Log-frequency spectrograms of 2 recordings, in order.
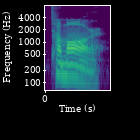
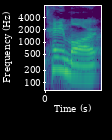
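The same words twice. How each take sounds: First: The first vowel sounds like ah. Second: The first vowel sounds like ay. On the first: The speaker calls it right. "A's are always pronounced, never A in most other languages, but ah" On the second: The speaker calls it wrong. "I've been saying Tamar"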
